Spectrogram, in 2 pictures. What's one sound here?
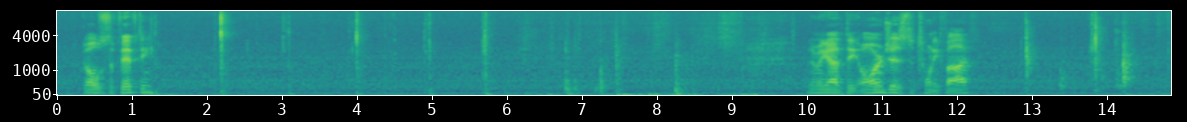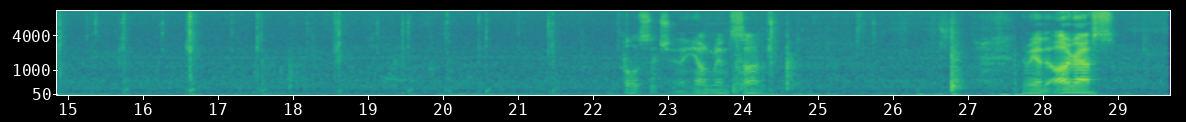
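Plastic card cases click and tap against each other.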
